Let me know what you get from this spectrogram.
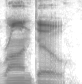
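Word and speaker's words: Rondeau: if you have any feedback on that disney it's spelled r-o-n-d-e-a-u rondo please call him yeah okay that's the complaint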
